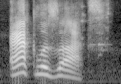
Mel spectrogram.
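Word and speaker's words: Aclazotz: I have the official pronunciation. Also, I guess we should just- Aclazats.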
